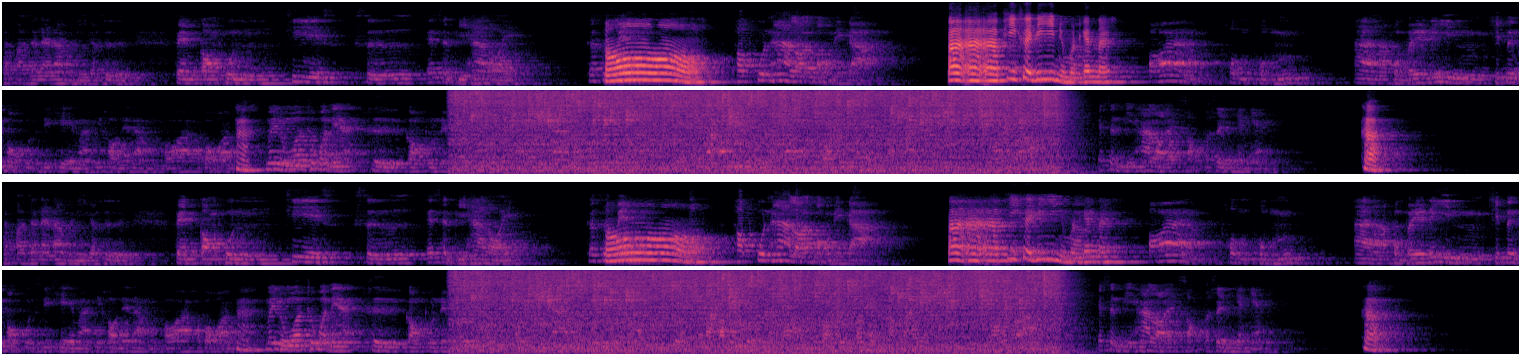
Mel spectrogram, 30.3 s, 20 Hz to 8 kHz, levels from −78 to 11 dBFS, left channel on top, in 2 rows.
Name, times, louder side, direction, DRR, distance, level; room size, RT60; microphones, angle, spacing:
voice 1, 0.0-5.1 5.8-6.5 6.9-7.0 7.3-8.8 10.7-10.8 11.5-12.9 13.5-24.5 25.0-25.7 26.1-27.8, right 1 dB, 30° right, 1.2 m, -38 dB
voice 2, 6.0-7.0 9.5-11.1 17.5-17.7 28.8-29.0, left 7 dB, 85° left, 0.4 m, -20 dB
sound 1, 19.6-25.8, equal, ahead, 0.9 m, -25 dB
6.1 x 4.5 x 5.7 m
head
